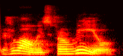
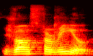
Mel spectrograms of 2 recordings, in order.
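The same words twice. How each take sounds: First: "João is from Rio" with IS as its own word; full-form intonation model. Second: "João's from Rio" with IS reduced to a final s; contracted form. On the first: Teacher drilling intonation with the class, full form. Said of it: "And then you work on the intonation". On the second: Teacher modelling the contraction for the class, joined up. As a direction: run "João's" together as one word, falling on Rio. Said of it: "Show me the contraction". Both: Shown as a demonstration.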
